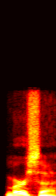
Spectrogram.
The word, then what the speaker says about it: MRSA: A good example is methicillin-resistant Staphylococcus aureus, MRSA, pronounced MRSA, an infection commonly acquired in hospitals.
